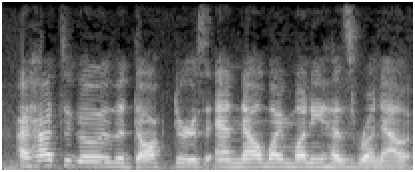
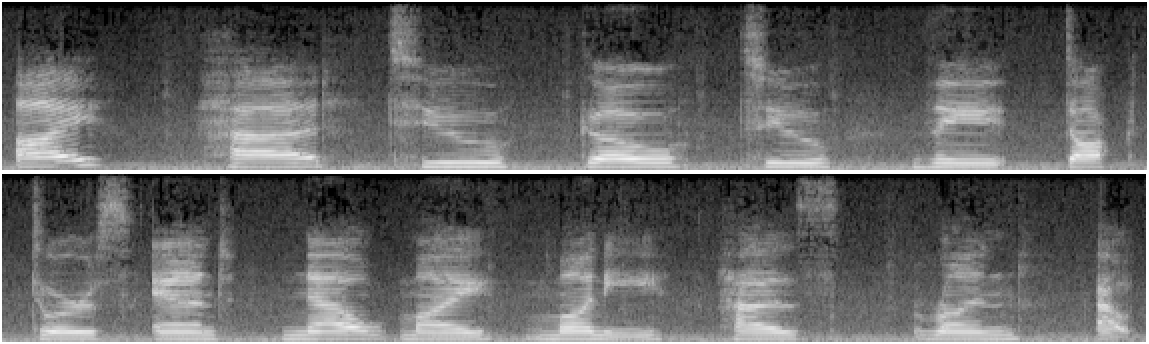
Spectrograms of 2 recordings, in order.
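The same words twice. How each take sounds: First: The sentence is spoken fast, at natural speed. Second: The sentence is spoken slowly. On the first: "one more time at normal speed" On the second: "I'll say it slowly first"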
